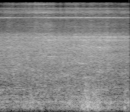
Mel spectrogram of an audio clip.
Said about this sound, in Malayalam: നമുക്ക് സമാന്തരമായിട്ട് വേറെയും ലോക്കൽ ട്രെയിൻ പോകുന്നത്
